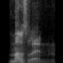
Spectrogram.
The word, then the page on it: muslin: British English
